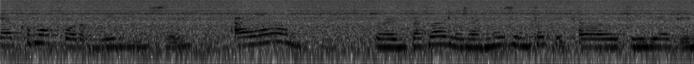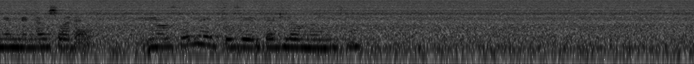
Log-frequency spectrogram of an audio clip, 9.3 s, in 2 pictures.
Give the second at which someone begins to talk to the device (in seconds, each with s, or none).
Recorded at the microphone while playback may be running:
none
